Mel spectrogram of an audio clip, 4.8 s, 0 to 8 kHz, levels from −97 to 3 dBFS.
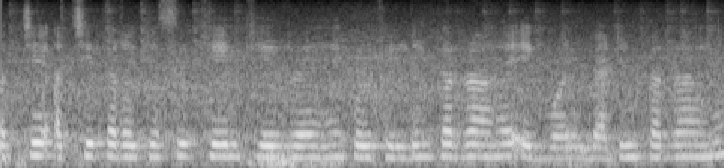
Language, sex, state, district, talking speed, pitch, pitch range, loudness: Hindi, female, Maharashtra, Gondia, 225 wpm, 210 Hz, 205-220 Hz, -16 LUFS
